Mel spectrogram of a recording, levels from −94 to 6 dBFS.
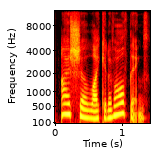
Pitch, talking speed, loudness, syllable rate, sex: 220 Hz, 290 wpm, -16 LUFS, 5.6 syllables/s, female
